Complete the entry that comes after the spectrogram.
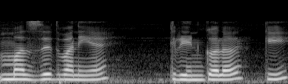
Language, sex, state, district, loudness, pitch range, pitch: Hindi, female, Bihar, Saran, -13 LUFS, 220-240 Hz, 230 Hz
